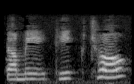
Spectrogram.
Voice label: gujarati, Are you okay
